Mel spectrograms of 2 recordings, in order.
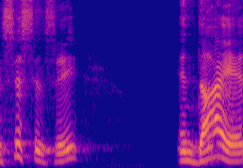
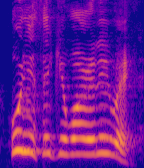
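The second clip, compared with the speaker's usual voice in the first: high, fast, laughing mock outrage; indignant retort; 11 semitones higher, faster than usual. Church member snapping back at Pastor Ken, mock indignant. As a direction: play the offended member huffing back.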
